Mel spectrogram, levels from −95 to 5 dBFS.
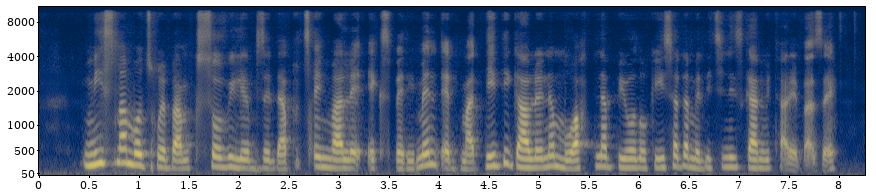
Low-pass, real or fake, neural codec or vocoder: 9.9 kHz; fake; codec, 24 kHz, 1.2 kbps, DualCodec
